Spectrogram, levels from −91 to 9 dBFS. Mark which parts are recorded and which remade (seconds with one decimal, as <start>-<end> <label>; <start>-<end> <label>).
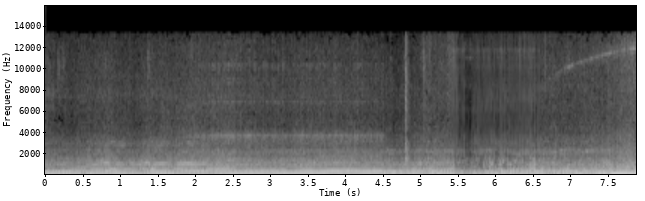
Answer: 0.0-5.4 recorded; 5.4-6.6 remade; 6.6-7.9 recorded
